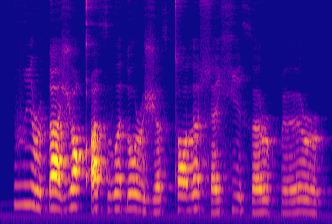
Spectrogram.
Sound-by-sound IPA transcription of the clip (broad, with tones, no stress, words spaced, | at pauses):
vi˥˩ɹ ɗa˧˩ʒo˥˩ qʼɛ˥˩θvə˥˩ɗo˥˩ɹ ʒœ˩˧˩θtɔ˧lə˥˩ɬɛ˩˧˩ çi˥˩θœ˩˧˩ɹ ɓø˩˧˩ɹ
